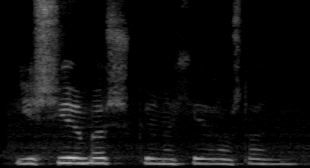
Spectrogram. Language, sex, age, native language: Icelandic, female, 12, Icelandic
